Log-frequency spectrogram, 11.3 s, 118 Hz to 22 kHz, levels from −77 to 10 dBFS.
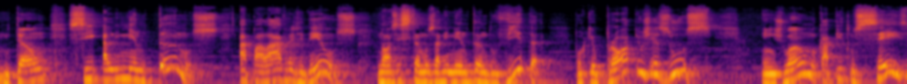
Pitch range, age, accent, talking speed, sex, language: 125-185 Hz, 50-69, Brazilian, 105 wpm, male, Portuguese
